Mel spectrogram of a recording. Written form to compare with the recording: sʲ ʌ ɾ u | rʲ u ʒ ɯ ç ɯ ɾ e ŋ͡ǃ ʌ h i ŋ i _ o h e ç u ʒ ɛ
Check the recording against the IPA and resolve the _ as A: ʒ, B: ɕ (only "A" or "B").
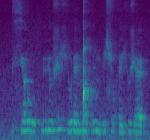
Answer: B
